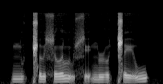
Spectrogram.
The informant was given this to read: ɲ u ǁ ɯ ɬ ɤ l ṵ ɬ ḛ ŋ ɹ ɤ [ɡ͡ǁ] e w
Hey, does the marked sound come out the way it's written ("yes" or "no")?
no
